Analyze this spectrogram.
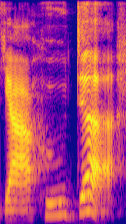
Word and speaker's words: Yahudah: And Judah in Hebrew means Yahudah, because it actually contains the name of our Father.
